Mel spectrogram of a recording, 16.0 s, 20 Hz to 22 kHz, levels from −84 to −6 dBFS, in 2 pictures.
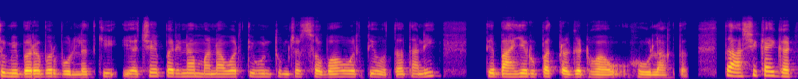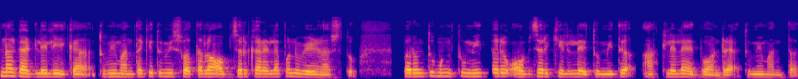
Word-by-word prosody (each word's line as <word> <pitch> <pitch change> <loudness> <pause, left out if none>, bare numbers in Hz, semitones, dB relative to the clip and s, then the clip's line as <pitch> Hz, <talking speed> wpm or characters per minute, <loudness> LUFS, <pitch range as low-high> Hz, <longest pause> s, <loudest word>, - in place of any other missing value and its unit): तुम्ही 165 -2 +3
बरोबर 155 +2 +6
बोललात, 135 -1 0
की 165 - -5 0.2
याचे 150 +4 0
परिणाम 165 0 +2
मनावरती 150 +2 -1
होऊन 155 -1 -5
तुमच्या 145 +2 -4
स्वभावावरती 145 +1 0
होतात 140 +1 -3
आणि 150 +5 -2 0.6
ते 165 - +5
बाह्य 150 +1 +4
रूपात 150 +1 +1
प्रकट 145 +1 +3
होऊ 130 -1 +2 0.2
होऊ 130 -2 +1
लागतात. 125 -1 -3 0.4
तर 215 - +8
अशी 180 +4 +2
काही 210 -1 +6
घटना 180 +1 +2
घडलेली 160 -2 +2
आहे 150 - +3
का? 140 - +2 0.2
तुम्ही 155 +1 -1
म्हणता, 150 0 -1
की - - 0
तुम्ही 165 -1 -2
स्वतःला 160 -1 +2
ऑब्झर्व 155 +2 +1
करायला 155 0 +1
पण 170 -1 -2
वेळ 140 -2 +2
नसतो. 125 0 -9 0.5
परंतु 165 +2 +3
मग 175 -1 -4
तुम्ही 165 -1 -1
तर 170 0 +2 0.2
ऑब्झर्व 150 +3 0
केलेलं 150 -1 -2
आहे, 135 - +2
तुम्ही 140 0 0
तर 165 - +3 0.2
आखलेल्या 150 +3 -2
आहेत 135 - -2
बाउंडऱ्या 125 -1 0
तुम्ही 135 0 -1
म्हणतात. 125 -3 -7
150 Hz, 190 wpm, -21 LUFS, 140-165 Hz, 0.6 s, तर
